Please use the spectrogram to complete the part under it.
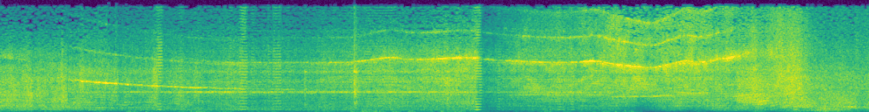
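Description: A jet engine whines loudly as an aircraft approaches and passes close by.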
